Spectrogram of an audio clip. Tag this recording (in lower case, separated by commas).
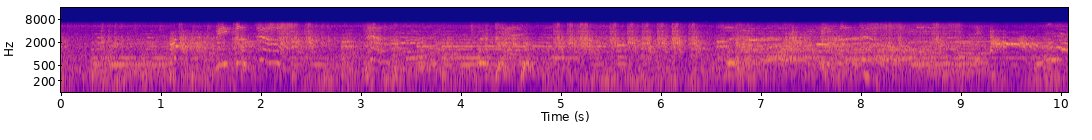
music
